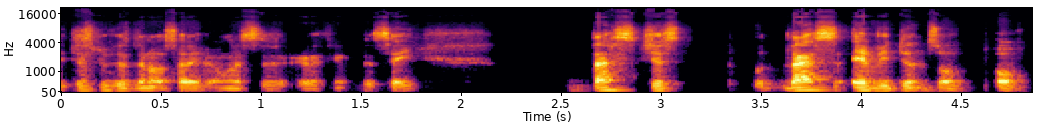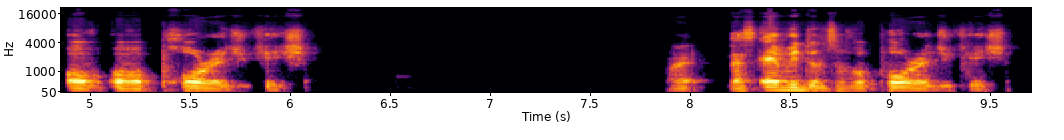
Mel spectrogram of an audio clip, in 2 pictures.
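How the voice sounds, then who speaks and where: Over a webinar computer mic, an Islamic scholar with a low, slightly rough voice counsels seminary graduates. He's a middle-aged, seminary-trained man of Bengali background, earnest in manner, restarting and repeating phrases and asking "right?".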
